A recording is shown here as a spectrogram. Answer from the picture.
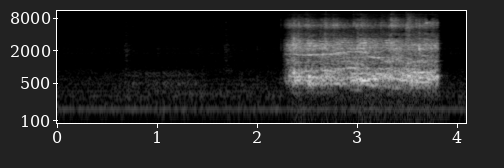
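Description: Faint ticks about once a second, broken a little past halfway by a loud burst of noisy sound about a second and a half long that starts and stops abruptly.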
